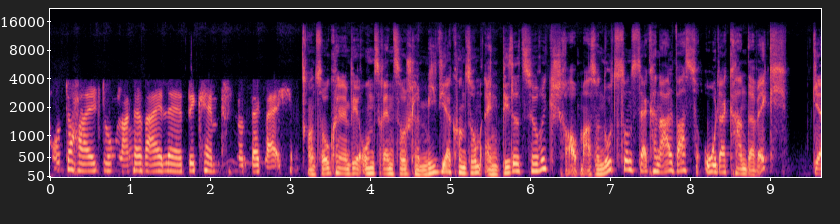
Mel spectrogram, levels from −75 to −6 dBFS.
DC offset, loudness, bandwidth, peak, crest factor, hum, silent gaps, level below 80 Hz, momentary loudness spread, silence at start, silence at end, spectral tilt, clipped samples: under 0.1%; -16 LUFS; 16 kHz; 0 dBFS; 16 dB; none; none; -56 dBFS; 5 LU; 0 s; 0 s; -4.5 dB/octave; under 0.1%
